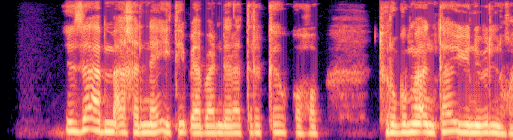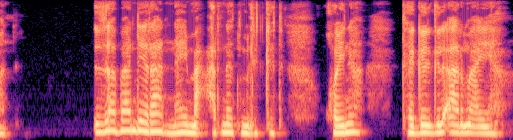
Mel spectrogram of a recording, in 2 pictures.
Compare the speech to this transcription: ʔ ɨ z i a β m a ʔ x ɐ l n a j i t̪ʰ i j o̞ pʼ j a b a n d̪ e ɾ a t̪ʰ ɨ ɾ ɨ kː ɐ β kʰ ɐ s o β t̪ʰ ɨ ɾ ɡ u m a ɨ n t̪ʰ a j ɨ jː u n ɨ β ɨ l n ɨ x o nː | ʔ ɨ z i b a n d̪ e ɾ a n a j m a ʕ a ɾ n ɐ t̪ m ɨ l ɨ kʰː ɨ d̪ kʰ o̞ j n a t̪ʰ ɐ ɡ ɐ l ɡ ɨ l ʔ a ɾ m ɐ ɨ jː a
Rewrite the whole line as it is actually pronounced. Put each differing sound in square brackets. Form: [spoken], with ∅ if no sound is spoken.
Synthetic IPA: ʔ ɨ z i a β m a ʔ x ɐ l n a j i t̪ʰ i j o̞ pʼ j a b a n d̪ e ɾ a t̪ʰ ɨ ɾ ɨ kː ɐ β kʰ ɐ [x] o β t̪ʰ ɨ ɾ ɡ u m a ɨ n t̪ʰ a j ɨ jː u n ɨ β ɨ l n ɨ x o [n] | ʔ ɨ z [a] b a n d̪ e ɾ a n a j m a ʕ a ɾ n ɐ t̪ m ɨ l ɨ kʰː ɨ [t̪] kʰ o̞ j n a t̪ʰ ɐ ɡ ɐ l ɡ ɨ l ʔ a ɾ m [a] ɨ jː a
